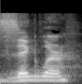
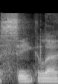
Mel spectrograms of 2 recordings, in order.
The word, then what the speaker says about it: Ziegler: Now, her name, when you look at it, it looks like it's Ziegler. That's how we would pronounce it here, but she is actually from Denmark, and I'm trying to pronounce it the way that it's supposed to be pronounced. And I still might have messed up a little bit, but I've gone over with her a couple of times, and I think I got it right.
